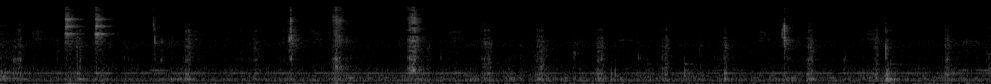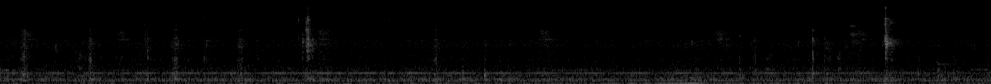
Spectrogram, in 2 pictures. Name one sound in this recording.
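Crisp food crunches and crackles as a woman bites it.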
